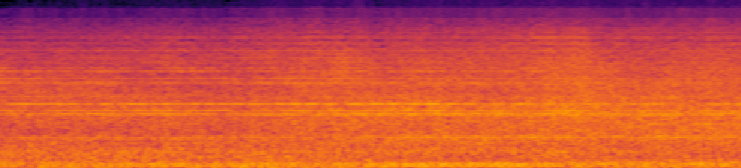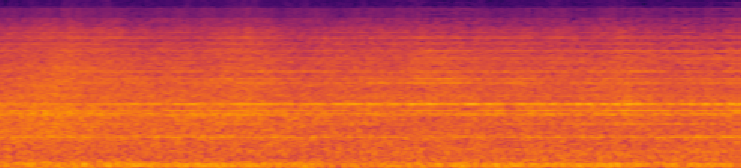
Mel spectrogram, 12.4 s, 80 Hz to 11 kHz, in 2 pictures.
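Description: Boeing C-17 Globemaster III's four Pratt & Whitney F117 turbofan engines running as the aircraft taxis and turns close by: a steady high whine over a low hum, growing a little louder over the first few seconds.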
